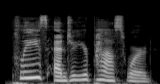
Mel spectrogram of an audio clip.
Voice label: Enter Password, Voicemail, telephone messages, female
